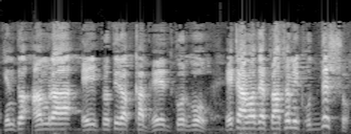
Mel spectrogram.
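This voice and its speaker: A man's voice: on the high side, moderate pace, pushed and bright, faint music behind. A man voicing a resolute, devout sultan in a dubbed cartoon, addressing his army in formal, declamatory oratory. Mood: solemn, rousing. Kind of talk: dubbed cartoon speech to troops.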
